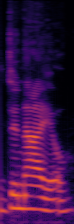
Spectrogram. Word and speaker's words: Denio: So my family says Denio for my last name, rhymes with Ohio.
